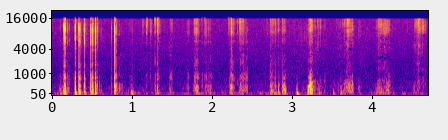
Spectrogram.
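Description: Long decorated false nails rub and scratch two small black foam microphone windscreens held in the hands near the recorder. The result is a quiet, uneven series of soft, muffled scratching and crinkling bursts with very short decay, heavy in the low end with little high-frequency content.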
